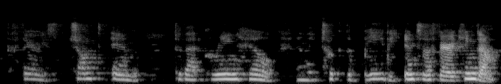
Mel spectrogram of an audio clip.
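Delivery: plain reading voice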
